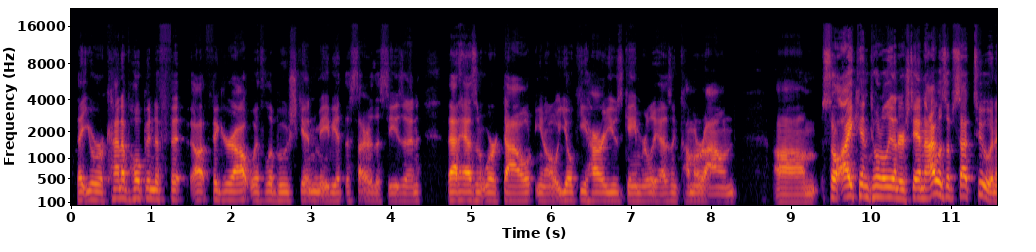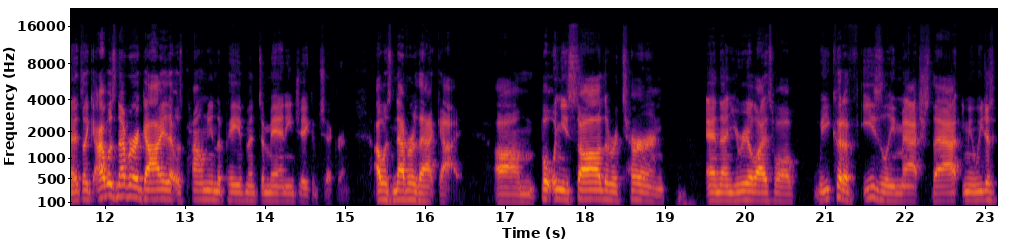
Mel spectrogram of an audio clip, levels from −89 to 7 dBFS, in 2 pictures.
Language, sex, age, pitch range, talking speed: English, male, 30-49, 125-150 Hz, 225 wpm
